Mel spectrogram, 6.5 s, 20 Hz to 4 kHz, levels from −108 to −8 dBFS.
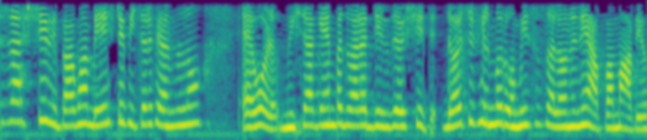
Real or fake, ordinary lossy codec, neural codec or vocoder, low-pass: real; none; none; 3.6 kHz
